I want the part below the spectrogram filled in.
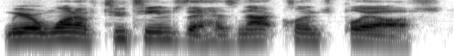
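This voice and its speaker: A young man chatting casually on a live stream from home while standing and moving around, so his voice drifts nearer and farther from the microphone. He rambles and reacts out loud. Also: a little high, moderate pace, no echo. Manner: rambling, reacts loudly to plays.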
